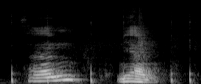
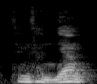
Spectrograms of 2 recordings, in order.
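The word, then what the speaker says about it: 생산량: 생산냥. 이렇게 발음해야 되는 거지. 생산냥.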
